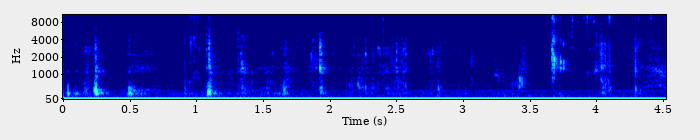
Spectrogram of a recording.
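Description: Close-miked chewing of a mouthful of shawarma: soft wet mouth smacks and clicks at irregular moments, with a small cluster of them near the end, over a steady low hum.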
